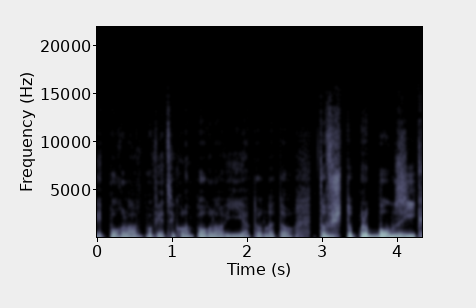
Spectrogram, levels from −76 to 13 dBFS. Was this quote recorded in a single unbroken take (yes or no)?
no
